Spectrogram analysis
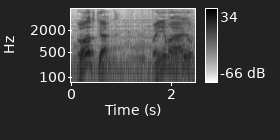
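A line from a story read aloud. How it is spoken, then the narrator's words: Shouting after them. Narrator (Russian): крикнул им вслед Абай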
